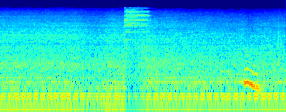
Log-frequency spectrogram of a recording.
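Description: Steady rushing roar of a lampworking bench torch flame, with a low hum of ventilation under it. About halfway through comes one short, high-pitched glassy clink.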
